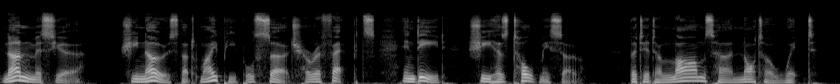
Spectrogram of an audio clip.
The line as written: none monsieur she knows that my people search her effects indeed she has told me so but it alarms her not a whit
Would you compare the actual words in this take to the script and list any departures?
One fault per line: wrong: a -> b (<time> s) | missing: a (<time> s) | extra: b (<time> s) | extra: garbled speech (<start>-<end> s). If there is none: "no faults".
no faults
